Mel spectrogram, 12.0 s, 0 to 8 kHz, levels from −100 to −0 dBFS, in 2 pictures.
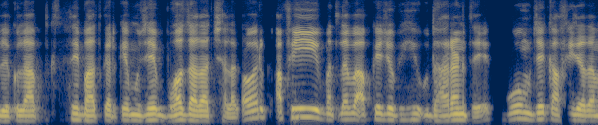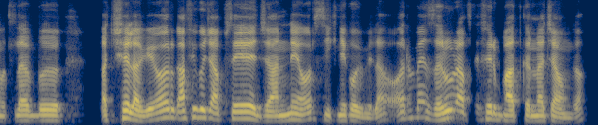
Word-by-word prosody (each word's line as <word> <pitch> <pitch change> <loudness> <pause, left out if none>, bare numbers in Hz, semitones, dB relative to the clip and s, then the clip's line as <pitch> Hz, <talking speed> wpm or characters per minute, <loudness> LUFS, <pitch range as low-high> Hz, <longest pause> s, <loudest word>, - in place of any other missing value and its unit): बिल्कुल। 115 +1 -2
आप 115 - 0
क - - -21 0.2
से 140 -2 -1
बात 115 0 +2
करके 130 +1 -4
मुझे 125 +1 +1
बहुत 130 +2 +1
ज़्यादा 115 -2 +3
अच्छा 110 -2 -5
लगा 95 +8 -4
और 175 +4 0
काफ़ी 195 0 +2
मतलब 145 +2 -3
आपके 145 - 0
जो 130 - 0
भी 130 +3 -13
उदाहरण 120 +2 0
थे, 105 - -5
वो 150 +4 -7
मुझे 150 0 -1
काफ़ी 130 -1 -4
ज़्यादा 120 -2 +1
मतलब 120 +1 -2 0.6
अच्छे 175 - +4
लगे 130 -4 +5
और 185 0 +2
काफ़ी 170 +4 +1
कुछ 185 -2 +2
आपसे 160 +2 +4
जानने 115 +5 +2
और 145 +4 -2
सीखने 125 -4 -4
को 120 - -2
भी 105 - -4
मिला, 90 - -6
और 160 +2 -7
मैं 190 0 -4
ज़रूर 160 +7 +2
आपसे - - -2
फिर 155 -1 +1
बात 120 0 +6
करना 115 -1 0
चाहूँगा। 95 0 -2
130 Hz, 220 wpm, -24 LUFS, 115-155 Hz, 0.6 s, बात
